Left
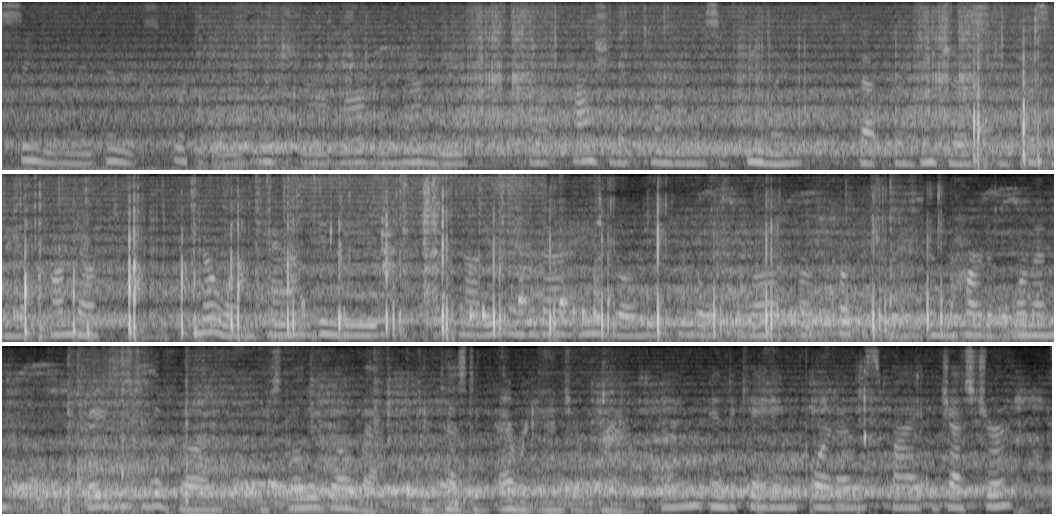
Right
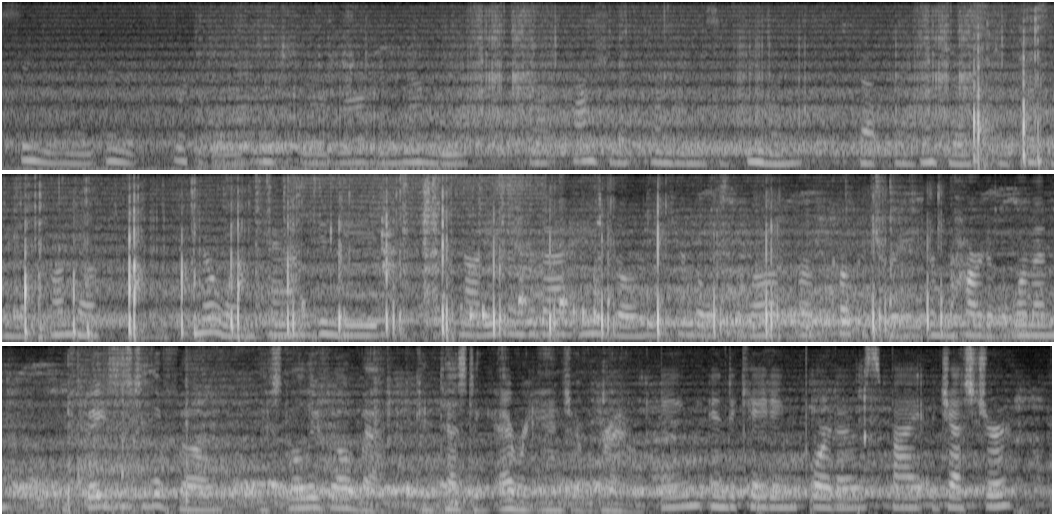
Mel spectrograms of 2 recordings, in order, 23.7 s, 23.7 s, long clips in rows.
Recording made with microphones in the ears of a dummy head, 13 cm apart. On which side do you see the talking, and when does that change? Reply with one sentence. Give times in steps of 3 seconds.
You can hear the talking on the left from 0 s, in the centre from 9 s and on the right from 12 s.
